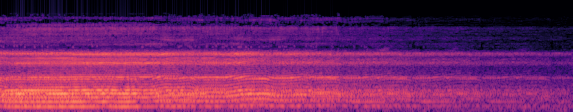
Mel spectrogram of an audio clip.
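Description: A male qari's voice in melodic Quran recitation (tajweed), drawing out a long, wavering line without clear words. It fades away over the last second and a half.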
